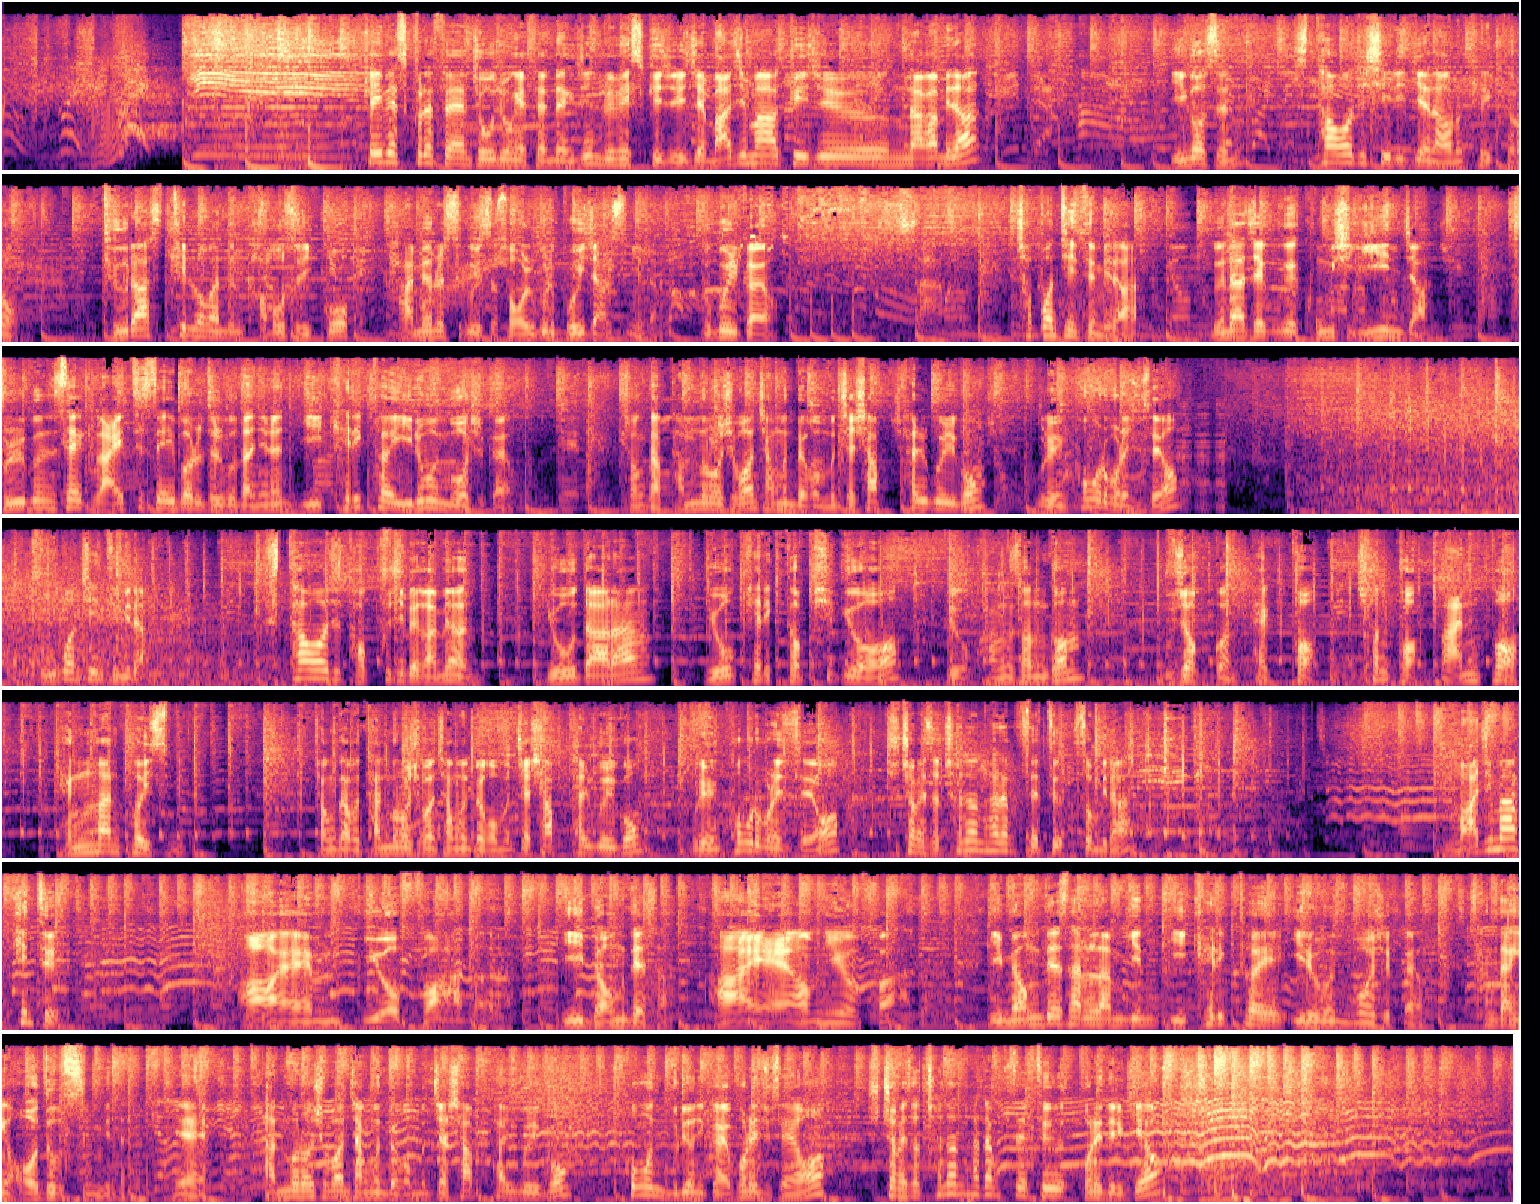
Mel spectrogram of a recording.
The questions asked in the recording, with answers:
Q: 이것은 스타워즈 시리즈에 나오는 캐릭터로 듀라 스틸로 만든 갑옷을 입고 가면을 쓰고 있어서 얼굴이 보이지 않습니다.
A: 정답은 바로 두구두구두구두구두구두구두구 다스베이더죠.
